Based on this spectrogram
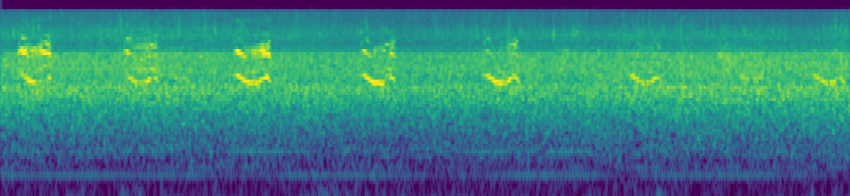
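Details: A tern in Florida gives short, harsh, slurred calls, repeated roughly every second, over a steady wash of shallow waves and a low engine-like hum.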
